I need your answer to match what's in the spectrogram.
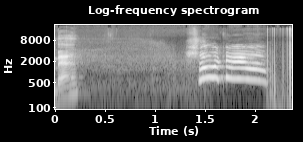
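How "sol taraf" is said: very high, louder cartoon doctor voice, stretched; loud squeaky doctor. Doctor invites the sick patient in, squeaky and loud. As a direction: belt it out as an eager toon doctor.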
